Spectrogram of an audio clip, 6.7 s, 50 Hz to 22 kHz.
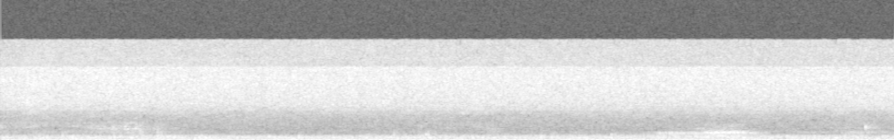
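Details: Mercedes GLE 2.2 biturbo on road test after repair of P0299 underboost limp mode above about 3,200 rpm, no fault codes afterward; even cruising drone, no surging, whistling or hesitation; normal running.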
